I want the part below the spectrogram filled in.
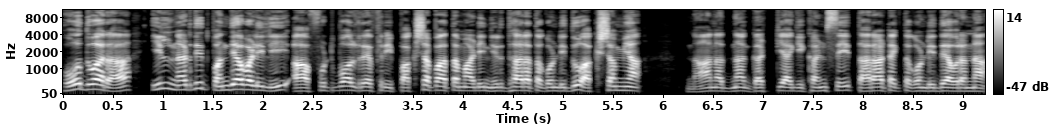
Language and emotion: Kannada, angry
